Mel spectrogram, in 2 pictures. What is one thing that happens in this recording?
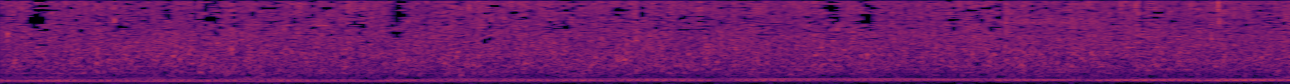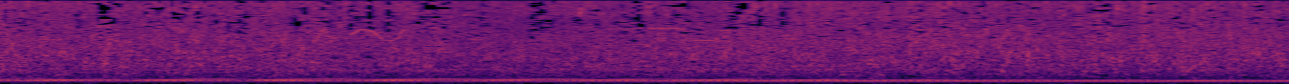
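A shallow stream trickles and burbles steadily over stones outdoors.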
